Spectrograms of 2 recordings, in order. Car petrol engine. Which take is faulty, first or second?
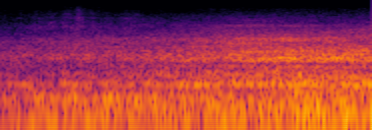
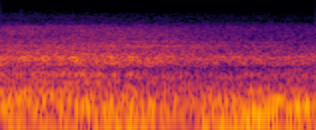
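first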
